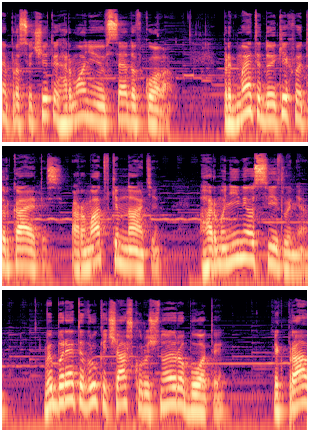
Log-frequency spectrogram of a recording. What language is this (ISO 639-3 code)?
ukr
